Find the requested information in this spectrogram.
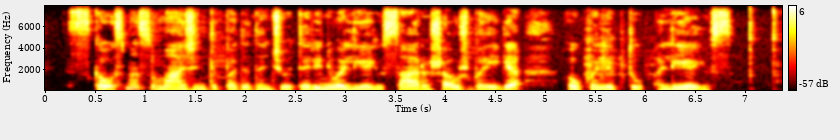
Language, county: Lithuanian, Marijampolė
